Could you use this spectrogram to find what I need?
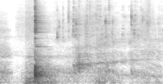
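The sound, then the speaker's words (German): Tea is poured away in a brief splash of liquid, followed by soft trickling and dripping, faint overall. “Ich muss das mal hier wegschütten, sonst habe ich zu viel.”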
